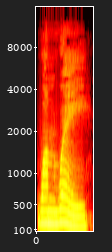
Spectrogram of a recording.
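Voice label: "one way", English, British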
